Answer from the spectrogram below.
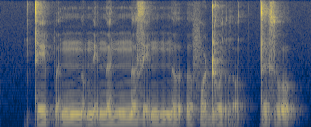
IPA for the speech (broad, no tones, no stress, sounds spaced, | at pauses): t e p ə̰ nː o̰ n̪ ḛ n̪ ə nː ɤ z ḛ nː ɤ ʔ ɤ f ɔ ɖ o r ɔ̰ tː ə z o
